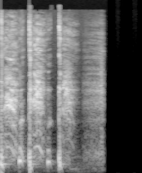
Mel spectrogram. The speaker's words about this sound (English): And sorry I just started coughing at you all this time.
